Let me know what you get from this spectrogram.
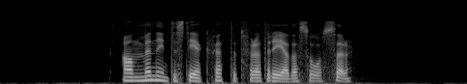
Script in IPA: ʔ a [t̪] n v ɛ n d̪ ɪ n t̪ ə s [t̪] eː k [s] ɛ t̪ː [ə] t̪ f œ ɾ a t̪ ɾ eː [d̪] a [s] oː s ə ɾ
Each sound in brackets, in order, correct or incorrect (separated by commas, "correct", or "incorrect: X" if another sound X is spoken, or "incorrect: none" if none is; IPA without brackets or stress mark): incorrect: none, correct, incorrect: f, correct, correct, correct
